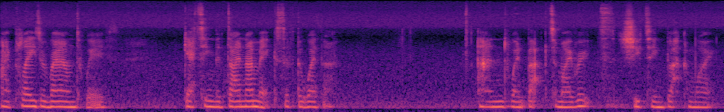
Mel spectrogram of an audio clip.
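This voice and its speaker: Here a woman speaks at a fairly low pitch with monotone, flat intonation. Her pace is fairly slow, with long, frequent pauses. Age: 50s. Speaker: poet and vlogger. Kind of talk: reading aloud; vlog monologue.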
